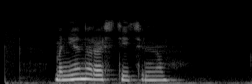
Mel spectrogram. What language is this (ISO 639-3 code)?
rus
